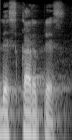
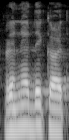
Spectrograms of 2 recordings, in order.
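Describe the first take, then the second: First: The name is read out just as it is spelled. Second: The name is said the French way, not as spelled. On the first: The speaker calls it wrong. "kung babasahin natin" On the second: The speaker calls it right. "the proper pronunciation is"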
